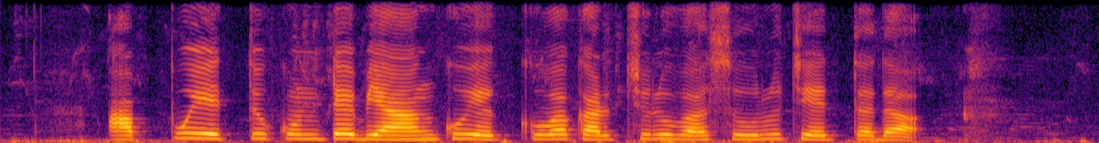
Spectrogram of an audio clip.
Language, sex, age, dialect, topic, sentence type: Telugu, female, 36-40, Telangana, banking, question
